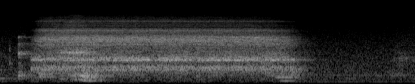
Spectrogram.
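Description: A long, steady pull on a hookah hose: a hissing, breath-like rush of air drawn through the pipe for about three seconds, which then stops.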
